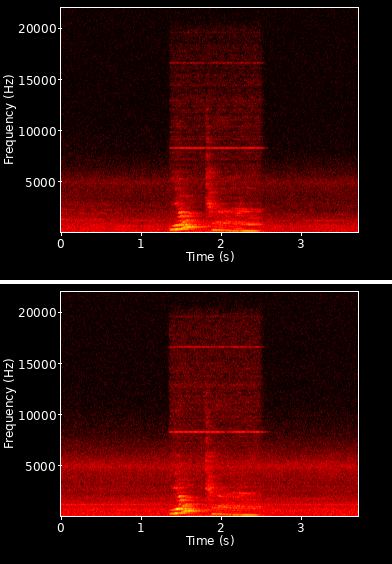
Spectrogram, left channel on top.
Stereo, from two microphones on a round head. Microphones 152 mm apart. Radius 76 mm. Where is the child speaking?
65° right (ahead or behind), 1.2 m; by 2.5 s 25° right (ahead or behind), 0.9 m.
